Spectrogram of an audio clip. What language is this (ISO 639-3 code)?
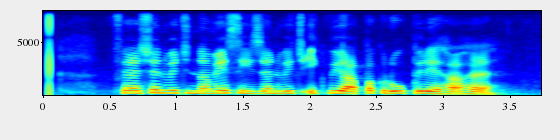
pan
